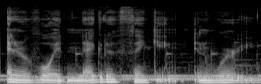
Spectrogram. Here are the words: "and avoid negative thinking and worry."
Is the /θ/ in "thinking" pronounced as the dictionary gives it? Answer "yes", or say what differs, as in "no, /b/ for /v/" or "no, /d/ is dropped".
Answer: yes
